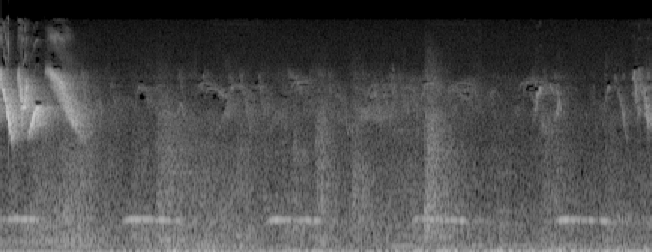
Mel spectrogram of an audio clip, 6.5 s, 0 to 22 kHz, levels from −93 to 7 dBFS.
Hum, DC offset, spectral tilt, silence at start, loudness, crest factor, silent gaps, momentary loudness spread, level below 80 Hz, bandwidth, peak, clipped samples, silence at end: none; 1%; -1 dB/octave; 0 s; -20 LUFS; 24 dB; none; 22 LU; -40 dBFS; 16 kHz; 0 dBFS; under 0.1%; 0 s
